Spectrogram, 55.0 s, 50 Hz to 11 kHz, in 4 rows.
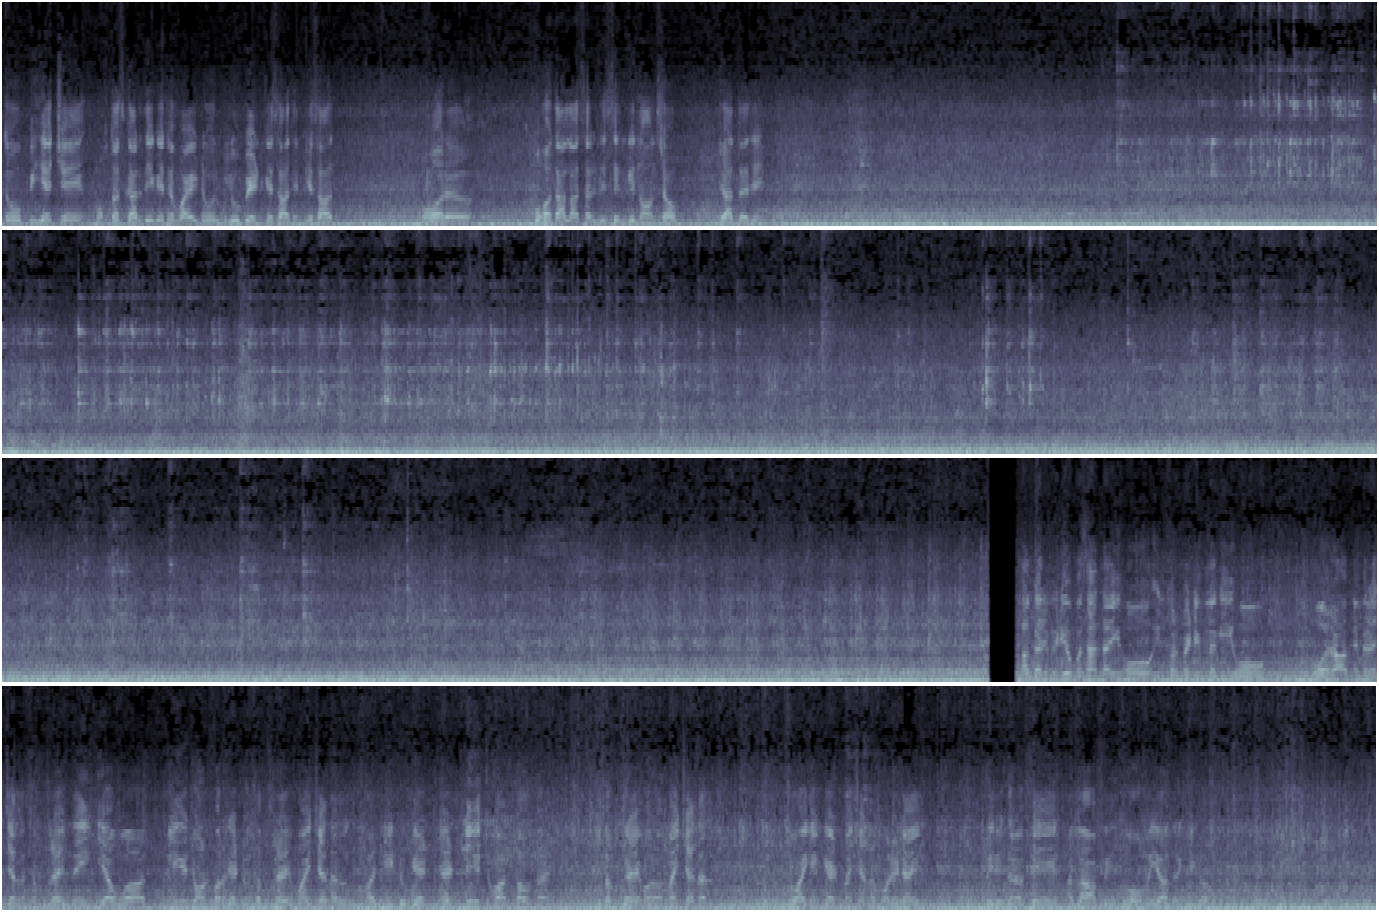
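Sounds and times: diesel locomotive engine rumble: 0.0s - 54.9s
metallic clanks: 11.0s - 33.5s.

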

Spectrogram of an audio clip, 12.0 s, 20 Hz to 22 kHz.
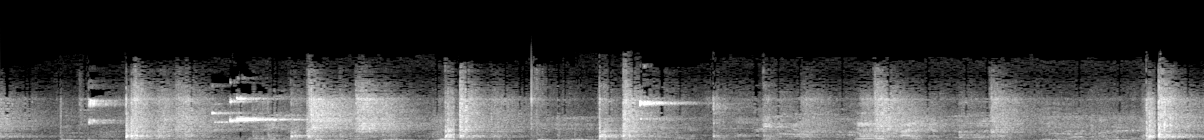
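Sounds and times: racquetball smacking: 0.0s - 7.4s
sneakers squeaking on floor: 0.6s - 3.4s, 6.2s - 6.9s.

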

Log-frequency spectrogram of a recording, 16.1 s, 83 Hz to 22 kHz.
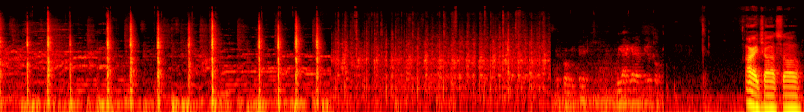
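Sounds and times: background music: 0.0s - 7.2s
knife tapping on plastic cutting board: 2.1s - 4.4s, 5.2s - 6.4s.

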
